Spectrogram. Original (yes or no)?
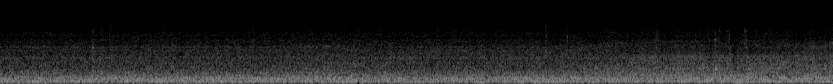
no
